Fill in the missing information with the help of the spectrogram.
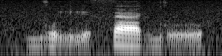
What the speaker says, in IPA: ɡ w ḭ θ æ ɡ ṵ

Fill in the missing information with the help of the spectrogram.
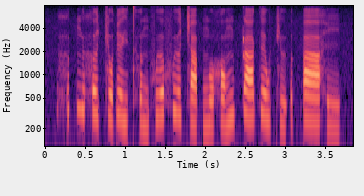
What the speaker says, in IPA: h ɨ˦˥ p̚ ŋ ɨ˧˥ h əː˧ c o˨˩˦ ɗ e˨˩ j t̪ʰ ə˨˩˨ ŋ f ɨ˧˥ ə̯ f ɨ˧ ə̯ c aː˨˩ p̚ ŋ o˨˩˦ h ɔ˨˩˦ ŋ ə˦˥ k̚ ʈ aː˧˥ k e˧ w c ɨ˨˩˨ ʔ ə˦˥ k̚ ʔ aː˧ h i˨˩

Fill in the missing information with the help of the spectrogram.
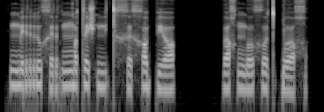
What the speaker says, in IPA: ŋ͡m ɪ˦ r u˦ x ə˨ r ŋ͡m ɔ˦ t ə˧ ʃ mʲ ʊ˧ t x ə˨ x ɔ˦ pʲ ɔ˧ | ʊ˨ χ ŋ o˨˦ x o˧ t k͡p o˨ χ

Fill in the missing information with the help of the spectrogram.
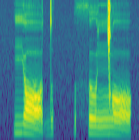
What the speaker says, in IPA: j ɒ d | θ ʊ ŋ͡ǀ ɔ

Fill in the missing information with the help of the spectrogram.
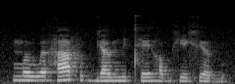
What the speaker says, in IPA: m ɤ u̯ w ə h a f ə b ɡʲ a u̯ m i tʰ e ɦ ɔ b xʲ e xʲ ə b

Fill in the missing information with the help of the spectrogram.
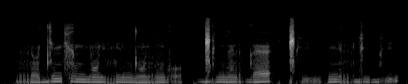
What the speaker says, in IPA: r ɵ dʲ ɛ nʲ xʲ o m j õ j r i n d õ r ŋ ɡ o̰ | ɡ͡ǁ i ŋ ɡ ɛ̃ r d̪ ɛ | ǁʰ ḭ | nʲ ɘ r ɡ i b ḭ

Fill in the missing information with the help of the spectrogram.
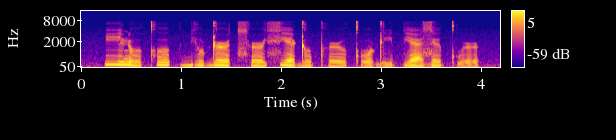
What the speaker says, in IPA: iː˥ ɳ ʊː˧ kʰ ʊ˥ | bʲ u˥ ɖ ə˞˥˧ t͡sʰ ə˞˧ fʲ ɛ˥˧ ɖ ʊ˥ pʰ ə˞˧ ʊ̯ kʼ o˧ ɖ i˧ pʲ æ˥˧ z ɘ˥ kʷʼ ə˞˧

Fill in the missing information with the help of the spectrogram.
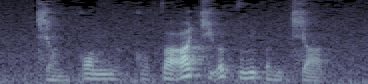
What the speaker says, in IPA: t͡ɕ a̤˨˩ n k ɔ˧ n ɨ̤˨˩ ə̯ k ɔ̤˨˩ t̪ a̰ː˧˥ t͡ɕ ɨ̰˧˥ ə̯ t̪ ə˨˦ n ʔ ə̤˨˩ n t͡ɕ a˨˩ k̚

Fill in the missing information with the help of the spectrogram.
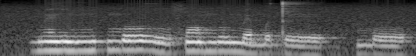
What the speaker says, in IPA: b ɛ̃˧ ɣ ĩ˧ | m oː˧ ɣ u˨ f ɔ̃˧ m u˧ l m ɛ˨ m ə˨ t eː˨ | m o˨

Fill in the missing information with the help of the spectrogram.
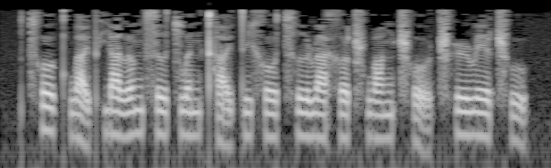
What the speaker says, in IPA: t͡sʰ o˥˩ ʊ̯ kʰ w a̰˨˩ ɪ̯ pʰ j ä˥˩ l ɤ˥ ŋ s ɹ̩˥˩ t͡s w ə˥ n kʰ a̰˨˩ ɪ̯ t̪ i˥˧ x o˥˩ ʊ̯ t͡sʰ ɹ̩˥ ɻ ä˥˩ x ɤ˥ ʈ͡ʂʰ w ɑ˥ ŋ ʈ͡ʂʰ o̰˨˩ ʊ̯ ʈ͡ʂʰ ɻ̩˥ ɻ e˥˧ ɪ̯ ʈ͡ʂʰ u˥˩

